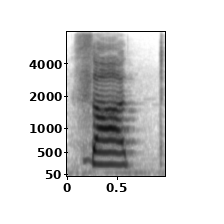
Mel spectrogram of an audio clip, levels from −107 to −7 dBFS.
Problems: none marked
